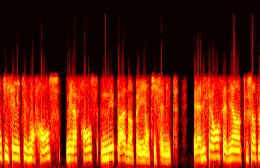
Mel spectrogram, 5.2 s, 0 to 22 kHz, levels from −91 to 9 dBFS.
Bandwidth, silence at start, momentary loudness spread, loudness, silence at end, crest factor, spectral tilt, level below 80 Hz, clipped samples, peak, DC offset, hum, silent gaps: 5.4 kHz; 0 s; 6 LU; -14 LUFS; 0 s; 14 dB; -8.5 dB/octave; -62 dBFS; under 0.1%; 0 dBFS; under 0.1%; none; none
